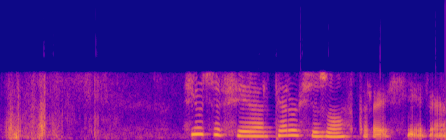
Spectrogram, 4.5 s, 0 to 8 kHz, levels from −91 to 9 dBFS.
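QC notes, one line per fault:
Throughout: gain pumping. The level swings by roughly 15 dB, so loud and quiet passages sit unnaturally close together and the speech sounds squashed. This is likely a front end with its gain set too high, leaving a fast compressor or limiter to haul the level down every time the speech pushes up, then release it again in the gaps.
3.90 to 4.46 s: AMR rate drop. In the final half second the speech turns rougher and more synthetic, with a buzzier, less natural texture than the rest of the clip, yet with no gap and no change in bandwidth. The coder has stepped down from 12.2 kbps to 5.9 kbps, as happens when a weak radio link leads the network to trade speech bits for error protection, and the coarser excitation model is what gives the artificial edge.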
